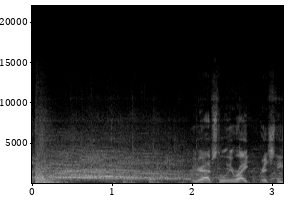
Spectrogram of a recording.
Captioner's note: crowd cheering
